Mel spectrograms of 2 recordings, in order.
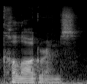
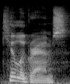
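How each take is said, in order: First: The stress is on the second syllable. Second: The stress is on the first syllable. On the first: The speaker calls it wrong. "not kilograms" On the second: The speaker calls it right. "you measure mass as kilograms"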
